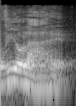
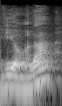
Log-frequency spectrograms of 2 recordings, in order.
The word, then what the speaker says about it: viola: e nella seconda plurale l'accento non va sulla o non è io violo tubi ori e gli viola bensì io violo to violi e li viola violare le leggi e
